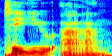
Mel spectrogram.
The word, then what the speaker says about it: Tui: liked advertisement stuff like it and it was t UI which actually is pronounced tui I did not know that then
